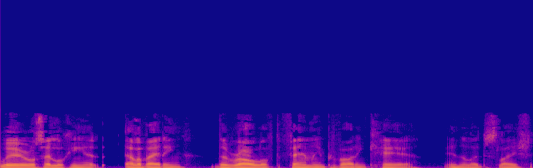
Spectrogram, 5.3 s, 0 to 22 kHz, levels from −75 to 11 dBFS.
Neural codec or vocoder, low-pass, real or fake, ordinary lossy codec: none; 7.2 kHz; real; MP3, 32 kbps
